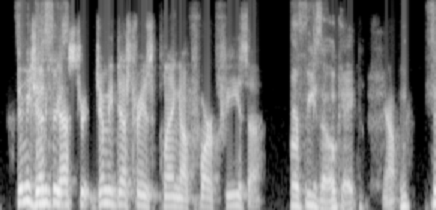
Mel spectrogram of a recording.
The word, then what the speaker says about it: Farfisa: A farfisa organ? Is that how you say it? Jimmy Destry is playing a farfisa.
